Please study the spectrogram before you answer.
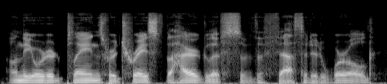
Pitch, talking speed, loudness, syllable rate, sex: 85 Hz, 185 wpm, -16 LUFS, 5.4 syllables/s, male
